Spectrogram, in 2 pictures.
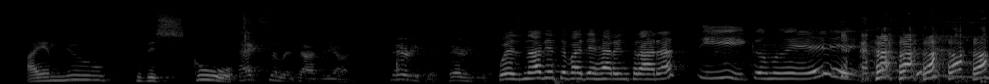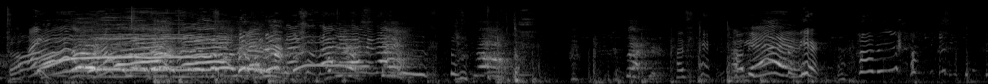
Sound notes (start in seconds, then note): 5.0 speaks in Spanish; 8.4 students laughs; 10.1 students screaming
